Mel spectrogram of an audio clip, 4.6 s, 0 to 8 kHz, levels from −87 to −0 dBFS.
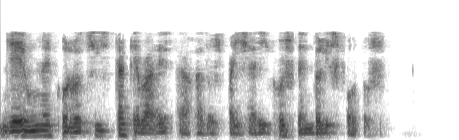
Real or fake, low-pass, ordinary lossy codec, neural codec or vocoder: fake; 7.2 kHz; AAC, 16 kbps; vocoder, 44.1 kHz, 128 mel bands, Pupu-Vocoder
